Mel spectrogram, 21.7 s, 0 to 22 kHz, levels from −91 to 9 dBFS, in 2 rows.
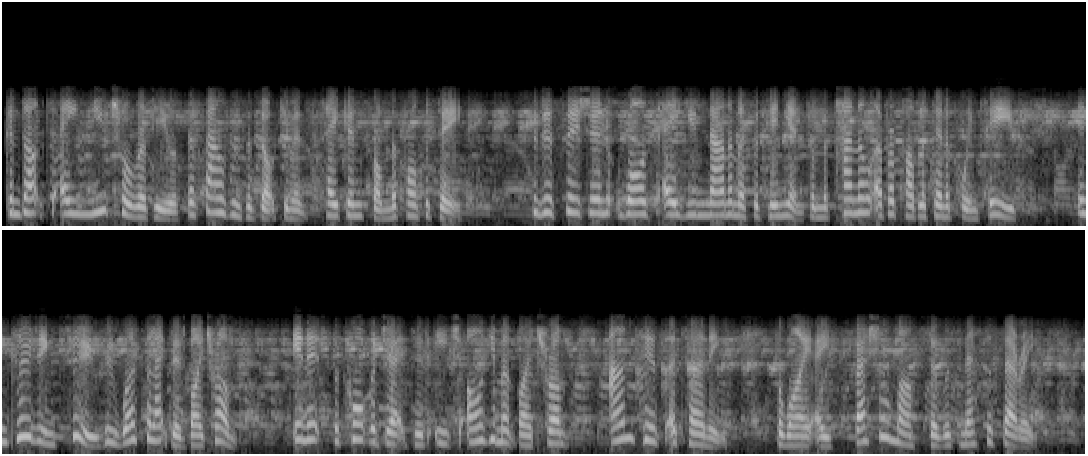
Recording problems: echo of what is said; strong; throughout; 250 ms later, 10 dB below the speech
phone-call audio
voice in the background; faint; throughout; 25 dB below the speech
uneven, jittery; strongly; from 2 to 15 s

